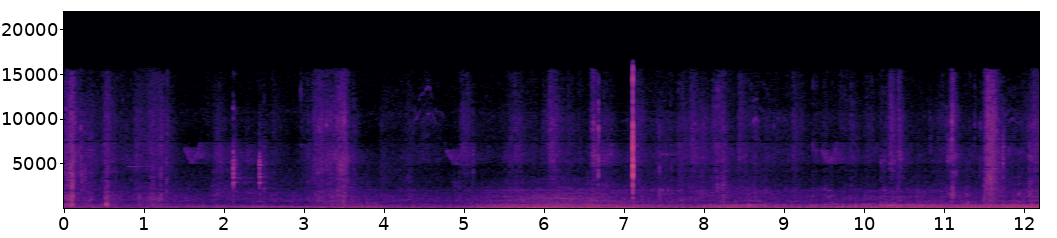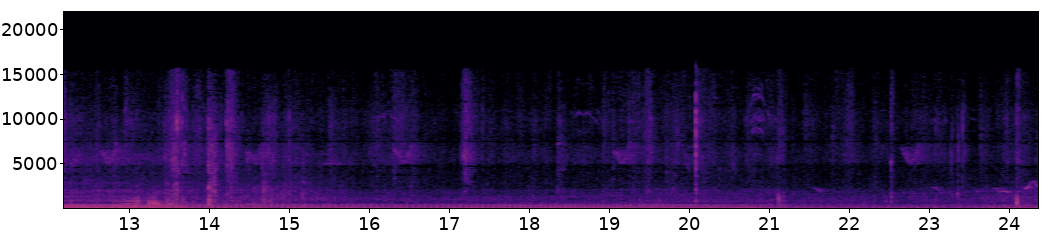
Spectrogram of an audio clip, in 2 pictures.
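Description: Twigs rustle softly as monkeys shift on branches.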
